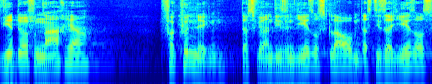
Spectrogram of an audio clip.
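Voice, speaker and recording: A man's medium-pitched voice carries ordinary pitch variation and keeps to a moderate pace. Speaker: preacher. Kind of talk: sermon. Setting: church. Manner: earnest, lively preacher's delivery, conversational with humor.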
